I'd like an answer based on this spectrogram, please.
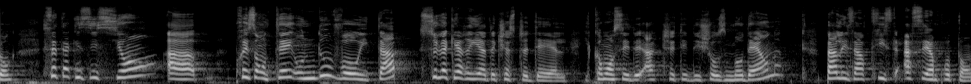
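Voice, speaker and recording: This woman's pitch sits fairly high, and her intonation is lively. She keeps a moderate pace. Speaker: museum curator. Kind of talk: conference lecture. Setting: auditorium with audience. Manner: halting, with hesitations.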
